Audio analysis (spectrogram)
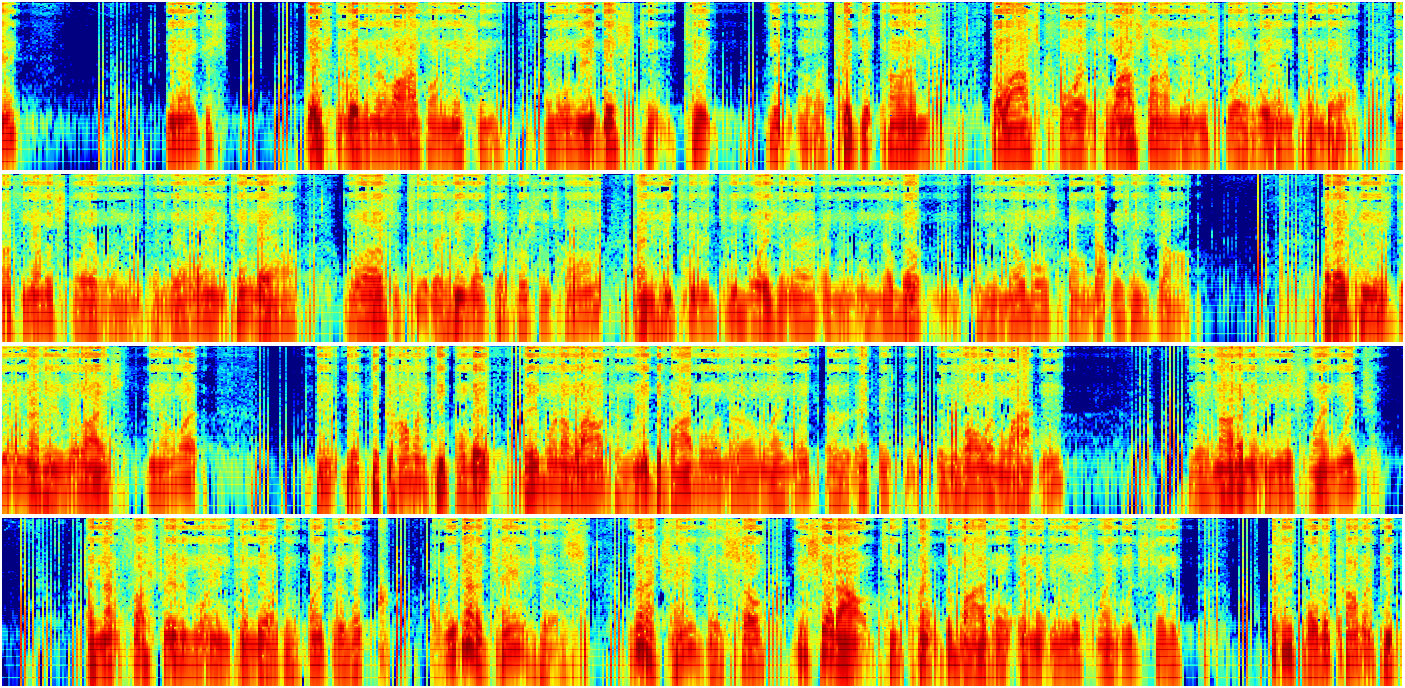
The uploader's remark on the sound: We apologize for the poor audio on this week's talk. Technical difficulties...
